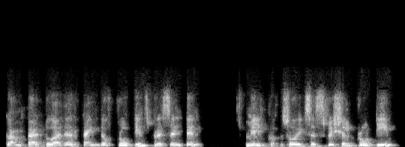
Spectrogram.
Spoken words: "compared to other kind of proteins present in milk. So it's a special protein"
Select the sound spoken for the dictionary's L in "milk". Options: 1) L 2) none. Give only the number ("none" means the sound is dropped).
1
